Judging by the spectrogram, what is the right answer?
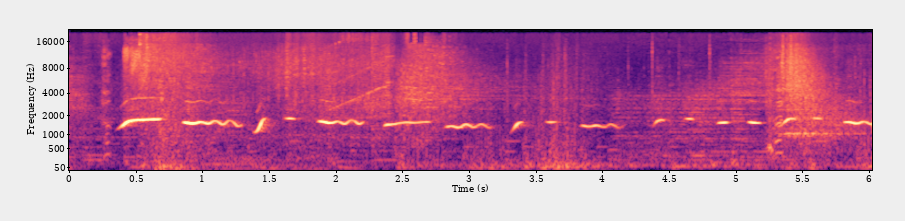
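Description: A person whistles a melody up close, clear wavering notes in short phrases separated by brief pauses and breaths, with faint background rustle underneath.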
